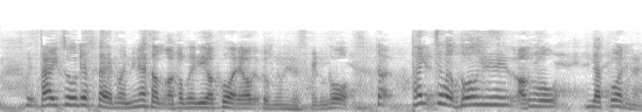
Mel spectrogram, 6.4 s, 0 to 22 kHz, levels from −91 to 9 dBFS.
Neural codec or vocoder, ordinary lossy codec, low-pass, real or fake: codec, 16 kHz, 0.5 kbps, FreqCodec, larger model; MP3, 32 kbps; 7.2 kHz; fake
